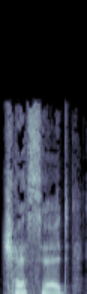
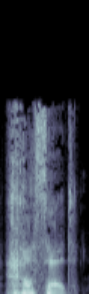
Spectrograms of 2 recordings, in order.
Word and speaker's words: chesed: And the way you pronounce this word is you have to say it with a hard C. It's not chesed, it's chesed. So it's got slightly guttural, chesed.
